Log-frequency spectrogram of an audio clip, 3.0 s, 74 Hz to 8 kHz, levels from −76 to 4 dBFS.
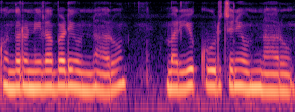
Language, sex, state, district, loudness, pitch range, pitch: Telugu, female, Telangana, Komaram Bheem, -14 LUFS, 200-215 Hz, 210 Hz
